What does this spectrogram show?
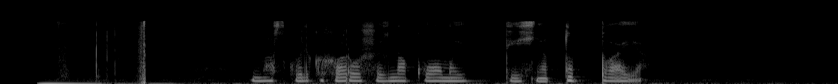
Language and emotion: Russian, angry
